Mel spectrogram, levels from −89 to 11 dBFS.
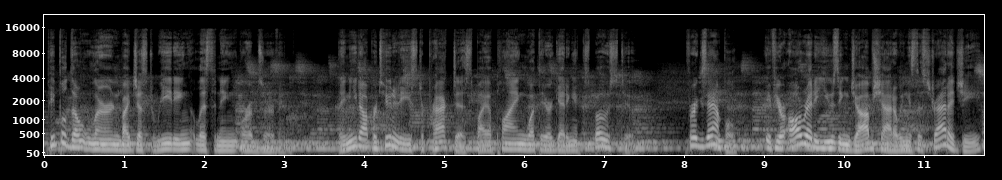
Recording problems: voice in the background; loud; throughout; 8 dB below the speech

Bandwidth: 15 kHz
